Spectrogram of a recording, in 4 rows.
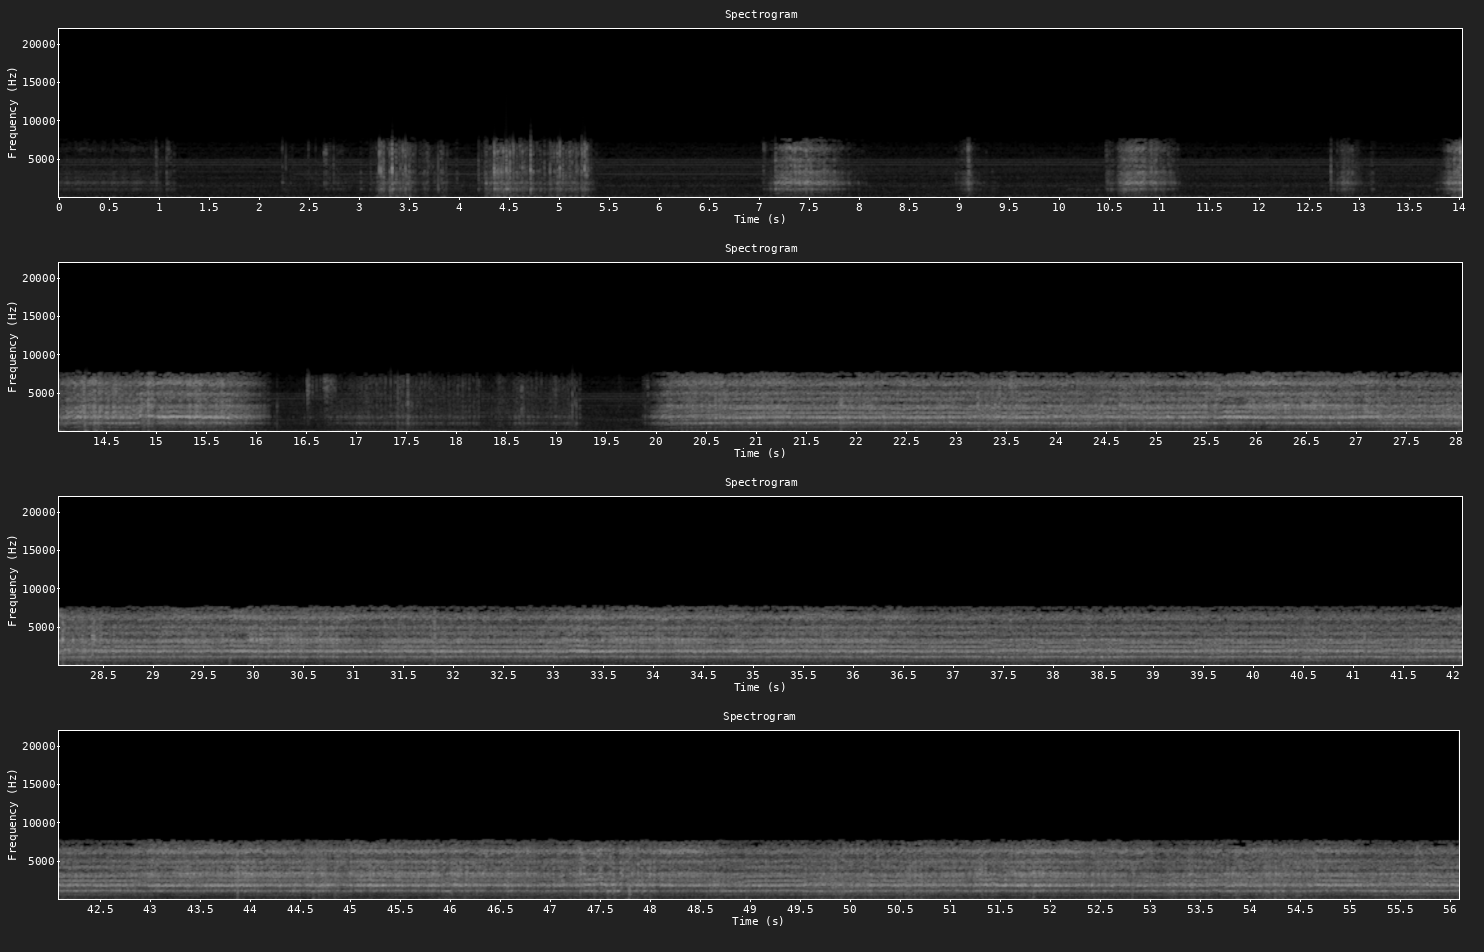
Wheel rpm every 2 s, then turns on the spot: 10, 10, 20, 20, 10, 10, 0, 140, 20, 20, 130, 160, 160, 160, 160, 160, 160, 160, 160, 160, 160, 160, 160, 160, 160, 160, 160, 160.
0-6 16-20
